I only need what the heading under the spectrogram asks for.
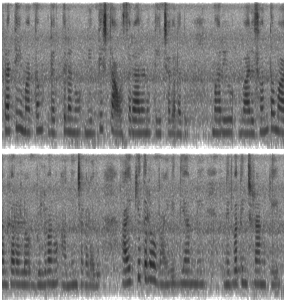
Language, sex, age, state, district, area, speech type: Telugu, female, 18-30, Telangana, Bhadradri Kothagudem, rural, spontaneous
